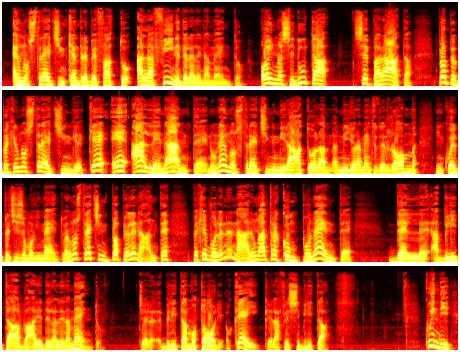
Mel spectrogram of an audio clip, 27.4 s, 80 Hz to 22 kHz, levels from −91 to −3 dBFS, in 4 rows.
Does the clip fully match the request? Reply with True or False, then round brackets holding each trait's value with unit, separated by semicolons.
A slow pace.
False (130 wpm)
